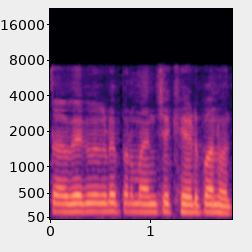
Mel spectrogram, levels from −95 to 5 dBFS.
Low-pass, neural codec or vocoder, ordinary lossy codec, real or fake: 7.2 kHz; none; AAC, 32 kbps; real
